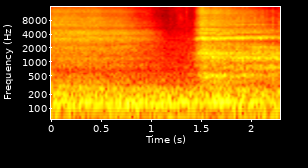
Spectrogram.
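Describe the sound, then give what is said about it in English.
Quick breath in and out, heard as a soft airy hiss, a brief pause, then a louder rushing breath that continues to the end. “Do we need just to breathe? Just a quick in and out.”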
